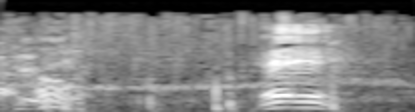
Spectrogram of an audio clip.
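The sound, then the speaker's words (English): Hoofbeats of horses ridden over a snow-covered range in a snowstorm and reined to a halt: a few soft, muffled thuds mixed with a brief voice-like call, moderately loud. “The snowstorm continued unabated as the Lone Ranger with Tonto and Jed Hawkins rode over the bleak, snow-covered range. After searching for almost an hour, they reined to a halt.”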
